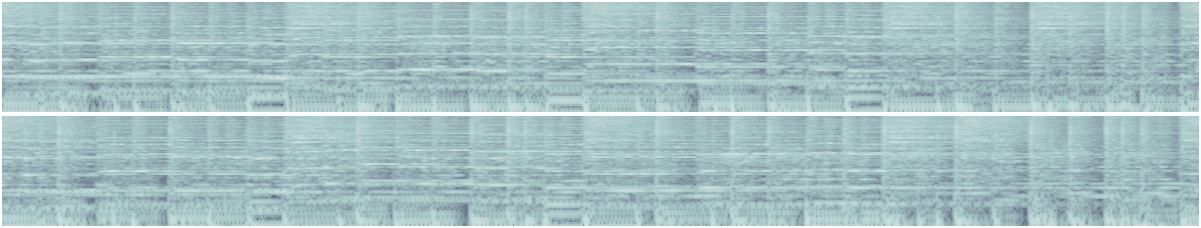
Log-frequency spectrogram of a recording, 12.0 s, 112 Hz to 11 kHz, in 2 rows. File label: Weapon Get (Loop); mega man x4 1997 saturn gamerip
